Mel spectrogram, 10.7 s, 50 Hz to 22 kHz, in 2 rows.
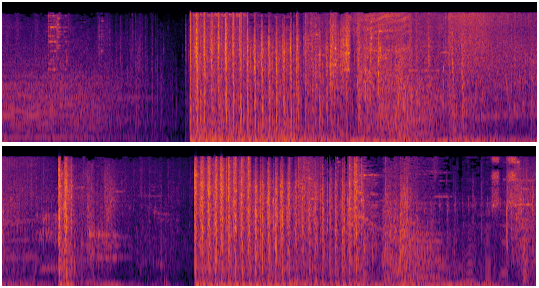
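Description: Gunfire in the Warzone 2 video game, with bursts of rapid automatic fire and heavy shots that start abruptly, loud and close, broken by short gaps. A voice speaks in between.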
